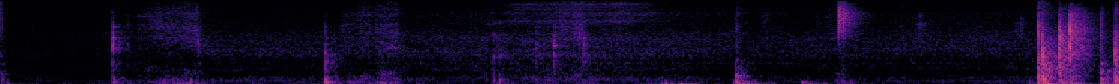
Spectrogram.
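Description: A wooden stick rubbing and knocking on a felt-covered craps table, with a few soft knocks spaced out. Near the end comes a louder clatter as the dice are thrown and tumble across the table.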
